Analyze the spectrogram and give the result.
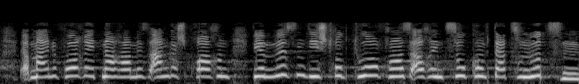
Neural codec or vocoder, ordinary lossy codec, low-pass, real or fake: none; none; 7.2 kHz; real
